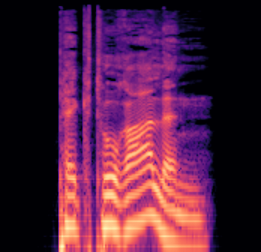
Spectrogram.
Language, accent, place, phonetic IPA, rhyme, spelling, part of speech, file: German, Germany, Berlin, [pɛktoˈʁaːlən], -aːlən, pektoralen, adjective, De-pektoralen.ogg
- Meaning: inflection of pektoral: 1. strong genitive masculine/neuter singular 2. weak/mixed genitive/dative all-gender singular 3. strong/weak/mixed accusative masculine singular 4. strong dative plural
